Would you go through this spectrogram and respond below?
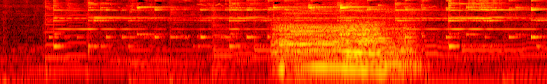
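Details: Herded cow calling its companions to the pen on the way to the livestock barn; a single loud, drawn-out moo rises midway over steady ringing tones like cowbells that run throughout.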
